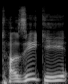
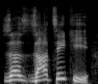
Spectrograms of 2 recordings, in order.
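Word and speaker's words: tzatziki: were two different pronunciations Americans pronounce it taziki and then British pronounce it other say Z ziki it's fine to have multi was sat ziki whatever it's fine to have multiple different pronunciations based on cultures right it's it's insane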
